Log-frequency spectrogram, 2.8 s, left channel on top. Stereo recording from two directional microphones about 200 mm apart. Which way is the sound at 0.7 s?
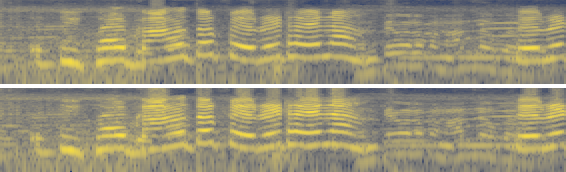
Centre (ahead or behind).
